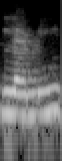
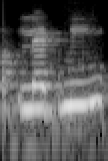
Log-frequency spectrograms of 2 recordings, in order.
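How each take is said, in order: First: Let me is blended into one word, lemme. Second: Let me is said as two separate full words.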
